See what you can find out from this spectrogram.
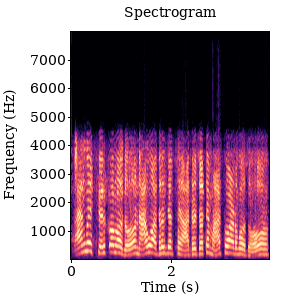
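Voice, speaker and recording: A man's voice: high-pitched, normal speed. A young man with a Karnataka accent chatting informally and teasingly with his girlfriend on a private phone call. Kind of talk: casual private phone chat. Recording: tinny phone line with background noise.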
